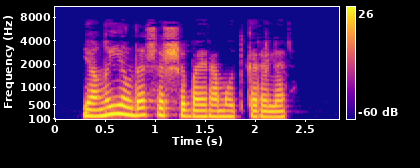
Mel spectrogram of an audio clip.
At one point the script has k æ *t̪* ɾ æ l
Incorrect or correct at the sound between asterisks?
incorrect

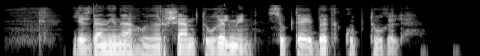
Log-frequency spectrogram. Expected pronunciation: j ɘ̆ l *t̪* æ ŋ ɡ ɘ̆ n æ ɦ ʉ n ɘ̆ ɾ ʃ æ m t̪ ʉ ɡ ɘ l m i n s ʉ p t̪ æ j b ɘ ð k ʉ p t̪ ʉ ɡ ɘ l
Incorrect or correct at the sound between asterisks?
incorrect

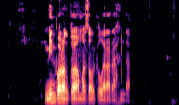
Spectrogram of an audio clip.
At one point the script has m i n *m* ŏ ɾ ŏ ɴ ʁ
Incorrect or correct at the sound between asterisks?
incorrect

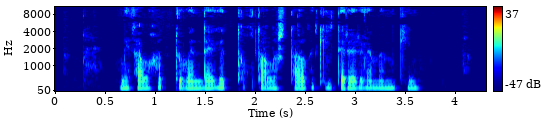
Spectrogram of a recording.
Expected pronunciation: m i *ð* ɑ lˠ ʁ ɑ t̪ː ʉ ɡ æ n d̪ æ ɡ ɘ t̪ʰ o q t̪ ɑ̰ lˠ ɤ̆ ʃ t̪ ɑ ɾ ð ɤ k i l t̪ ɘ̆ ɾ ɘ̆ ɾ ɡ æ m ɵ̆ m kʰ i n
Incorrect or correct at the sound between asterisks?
incorrect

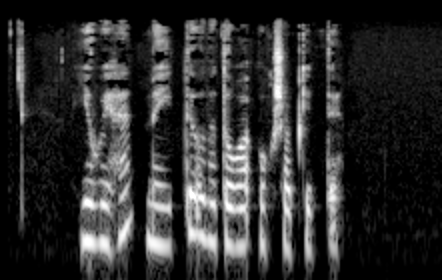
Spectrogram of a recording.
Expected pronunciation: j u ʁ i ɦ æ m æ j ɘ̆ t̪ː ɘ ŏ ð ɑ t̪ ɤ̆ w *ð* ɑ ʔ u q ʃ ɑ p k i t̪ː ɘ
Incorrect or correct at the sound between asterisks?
incorrect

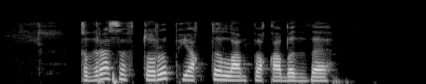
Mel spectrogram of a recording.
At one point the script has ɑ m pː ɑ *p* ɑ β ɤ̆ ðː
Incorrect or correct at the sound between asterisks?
incorrect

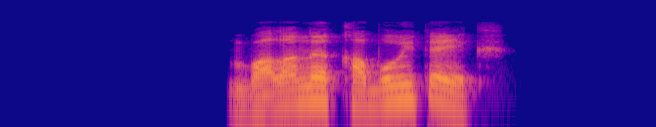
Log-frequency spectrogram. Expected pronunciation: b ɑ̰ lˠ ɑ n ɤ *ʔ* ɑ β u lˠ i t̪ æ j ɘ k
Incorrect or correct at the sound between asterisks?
incorrect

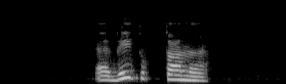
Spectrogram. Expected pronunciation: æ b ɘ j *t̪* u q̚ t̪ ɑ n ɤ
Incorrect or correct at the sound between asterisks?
correct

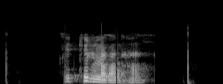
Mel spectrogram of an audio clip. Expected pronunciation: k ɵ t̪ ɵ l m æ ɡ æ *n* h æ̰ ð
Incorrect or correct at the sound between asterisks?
correct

